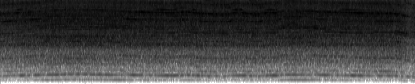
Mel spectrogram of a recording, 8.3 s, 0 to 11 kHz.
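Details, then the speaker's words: iKon helicopter autorotation bailout bench test, no load on the head, head speed around 2200 RPM: steady high electric whine with slight wobble as the motor spools up after flicking out of hold; bailout worked correctly, a normal spool-up. "okay so now you see it actually bailed out correctly um and don't worry I mean this kind of funky behavior in the bench is normal"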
